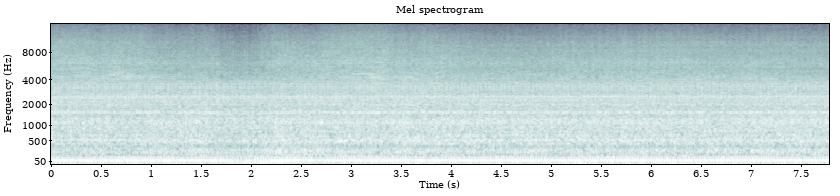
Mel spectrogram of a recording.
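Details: 1984 John Deere 4050 tractor with a JD 466 diesel, 3,342 hours, gives a deep, steady idle with an even low rumble and no knocks or misses. Normal idle.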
